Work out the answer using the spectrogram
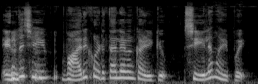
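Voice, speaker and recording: A woman's voice: high voice, expressive, quick pace. An actress voicing an outspoken mother who argues hard for her son against her husband. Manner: argumentative, pleading. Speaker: mother and wife. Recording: film dub with music behind.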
